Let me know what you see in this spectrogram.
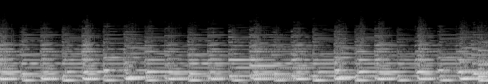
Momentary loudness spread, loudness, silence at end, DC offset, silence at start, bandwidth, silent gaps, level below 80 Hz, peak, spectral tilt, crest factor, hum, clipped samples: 2 LU; -14 LUFS; 0 s; 0.2%; 0 s; 6.4 kHz; none; -44 dBFS; -6 dBFS; -8.5 dB/octave; 8 dB; none; under 0.1%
